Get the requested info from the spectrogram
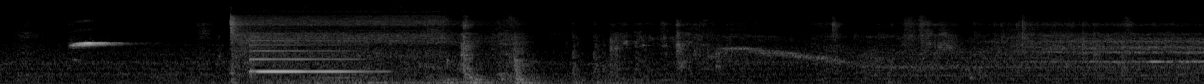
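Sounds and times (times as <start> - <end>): loud hiss: 2.3 - 4.9
short high beep: 2.4 - 3.9.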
